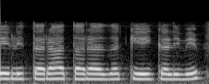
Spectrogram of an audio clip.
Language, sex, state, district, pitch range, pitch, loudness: Kannada, female, Karnataka, Bidar, 245-255 Hz, 250 Hz, -12 LUFS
